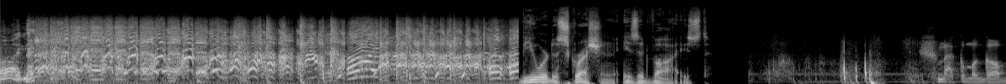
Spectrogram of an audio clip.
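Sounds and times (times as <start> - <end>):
man laughing hard: 0.0 - 5.2.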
